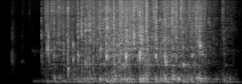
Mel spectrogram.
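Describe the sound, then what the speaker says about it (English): A water cooler gushes loudly and close, a continuous rushing pour of water lasting a couple of seconds before cutting off abruptly. "We were a little close to the water cooler. That's why it was so loud."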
